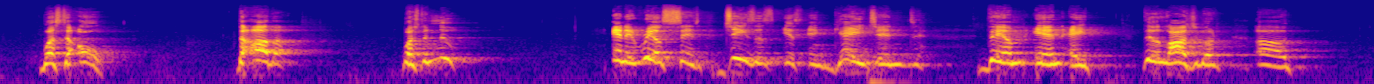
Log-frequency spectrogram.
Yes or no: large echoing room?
yes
